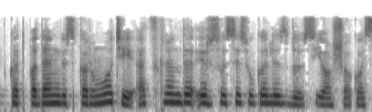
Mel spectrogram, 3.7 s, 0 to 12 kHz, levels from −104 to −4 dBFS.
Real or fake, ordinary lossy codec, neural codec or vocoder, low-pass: fake; MP3, 32 kbps; codec, 16 kHz, 0.8 kbps, ZipCodec; 7.2 kHz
